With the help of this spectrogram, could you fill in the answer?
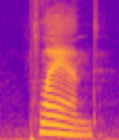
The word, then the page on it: planned: /ˈplænd/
